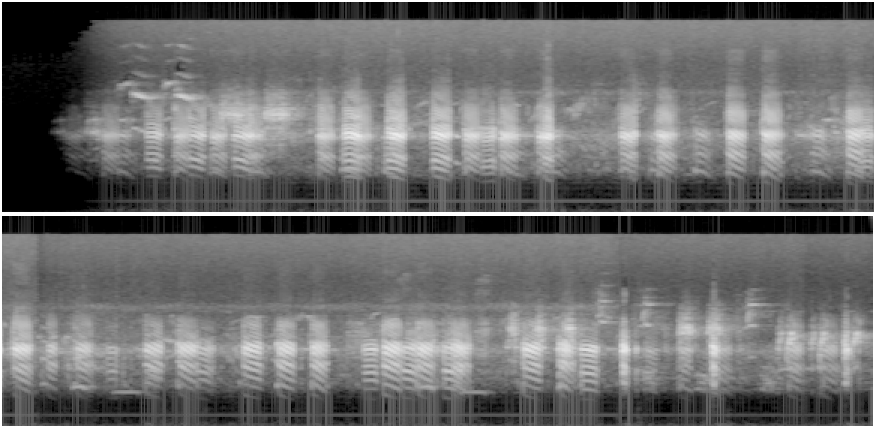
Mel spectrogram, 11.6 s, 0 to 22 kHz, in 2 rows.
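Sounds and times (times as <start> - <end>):
great crested grebe calling: 0.6 - 11.6.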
